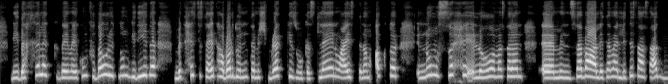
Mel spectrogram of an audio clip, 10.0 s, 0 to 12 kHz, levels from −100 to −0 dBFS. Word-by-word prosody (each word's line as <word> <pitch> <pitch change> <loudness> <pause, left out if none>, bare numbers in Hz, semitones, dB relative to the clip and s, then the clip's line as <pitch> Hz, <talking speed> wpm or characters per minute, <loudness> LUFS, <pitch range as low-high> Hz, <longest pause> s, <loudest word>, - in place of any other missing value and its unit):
بيدخّلك 260 +11 0
زي 260 +1 +1
ما 255 - -1
يكون 335 +8 -3
في 290 - -5
دورة 350 +3 +3
نوم 345 -2 -3
جديدة، 350 +5 +3 0.3
بتحس 265 +9 -2
ساعتها 295 +1 +1
برضه 295 0 +2
إن 275 - -2
أنت 285 0 -5
مش 265 -2 -5
مركِّز 300 0 -1
وكسلان 265 +8 -2
وعايز 265 -1 +1
تنام 260 +1 -3
أكتر، 335 -1 0 0.3
النوم 335 +10 0
الصحّي 365 +1 -1
اللي 265 +2 +2
هو 300 +3 +2
مثلًا 310 0 0 0.3
آآ 250 0 +5
من 250 0 -1
7 310 +3 +6
ل8 285 +2 -1
ل9 310 +2 -1
ساعات 275 +2 +1
290 Hz, 180 wpm, -21 LUFS, 260-330 Hz, 0.3 s, 7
